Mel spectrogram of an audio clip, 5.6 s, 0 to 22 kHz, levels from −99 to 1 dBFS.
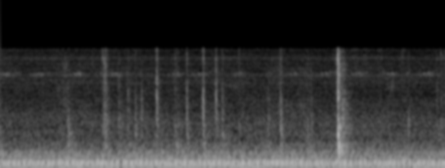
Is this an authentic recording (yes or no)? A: no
